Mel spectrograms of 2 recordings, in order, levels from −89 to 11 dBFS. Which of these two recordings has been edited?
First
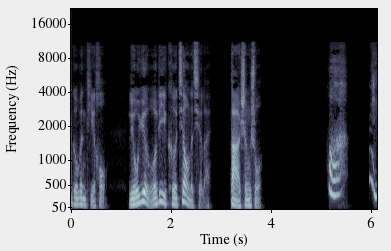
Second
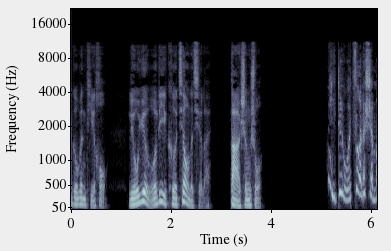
second; 1 cut; at 5.1 s

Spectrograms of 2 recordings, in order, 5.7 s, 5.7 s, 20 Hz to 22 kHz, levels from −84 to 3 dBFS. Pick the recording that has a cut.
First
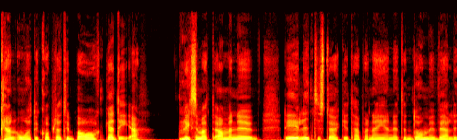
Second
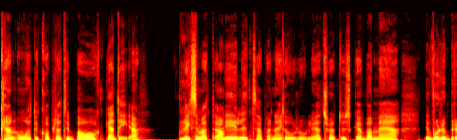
second; 3 cuts; at 2.8 s, 3.2 s, 3.5 s

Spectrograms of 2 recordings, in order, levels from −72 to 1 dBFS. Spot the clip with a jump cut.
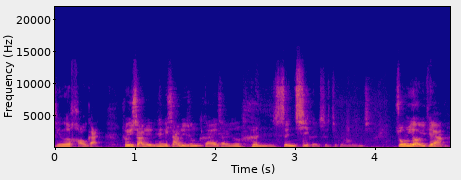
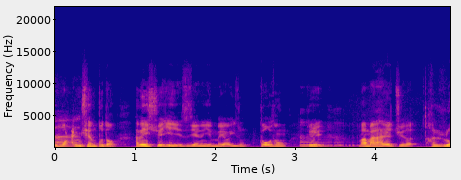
second; 1 cut; at 2.5 s

